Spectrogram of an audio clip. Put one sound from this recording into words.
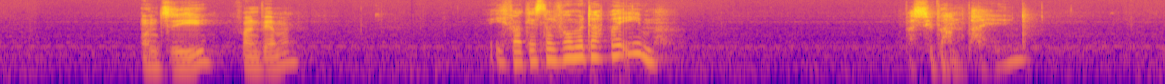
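An older man speaks in a low, serious voice.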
